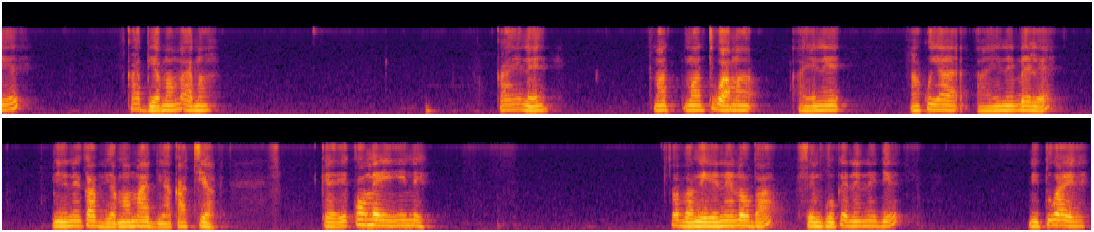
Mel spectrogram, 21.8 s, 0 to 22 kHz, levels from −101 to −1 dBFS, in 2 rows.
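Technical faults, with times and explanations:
Throughout, Opus compression: the whole clip has a grainy, rough texture, and nothing reaches above about 8.1 kHz, so the top end is simply gone rather than swirly. That pattern is most likely Opus running in its music-style CELT mode, squeezed to a low rate around 16 kbps. With so few bits, the encoder keeps each band's overall energy but fills in detail with folded or noisy content, which is what roughens the speech.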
